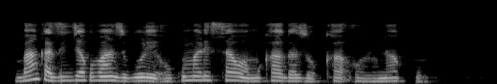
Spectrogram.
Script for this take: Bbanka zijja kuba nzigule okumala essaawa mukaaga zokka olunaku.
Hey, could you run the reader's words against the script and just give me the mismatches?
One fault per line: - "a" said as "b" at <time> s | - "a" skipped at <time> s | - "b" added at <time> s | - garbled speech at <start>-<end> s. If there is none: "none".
none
